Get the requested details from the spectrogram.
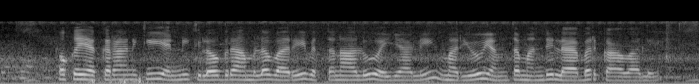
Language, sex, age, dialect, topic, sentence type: Telugu, female, 18-24, Utterandhra, agriculture, question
